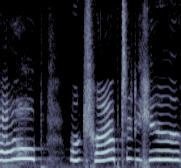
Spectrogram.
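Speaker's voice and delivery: put-on very high-pitched little child's voice, calling out. The storyteller voices a hidden child the players hear, in a small child's voice. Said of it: "small child's voice".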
